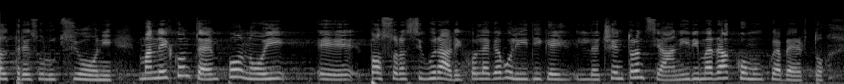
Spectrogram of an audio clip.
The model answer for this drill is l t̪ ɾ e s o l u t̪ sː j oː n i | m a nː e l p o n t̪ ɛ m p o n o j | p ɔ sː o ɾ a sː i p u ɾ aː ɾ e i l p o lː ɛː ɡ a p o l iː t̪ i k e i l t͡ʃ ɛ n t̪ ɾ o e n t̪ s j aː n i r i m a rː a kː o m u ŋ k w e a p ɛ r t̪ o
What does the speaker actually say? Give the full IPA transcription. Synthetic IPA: l t̪ ɾ e s o l u t̪ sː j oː n i | m a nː e l k o n t̪ ɛ m p o n o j | p ɔ sː o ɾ a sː i k u ɾ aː ɾ e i l k o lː ɛː ɡ a p o l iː t̪ i k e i l t͡ʃ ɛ n t̪ ɾ o a n t̪ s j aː n i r i m a rː a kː o m u ŋ k w e a p ɛ r t̪ o

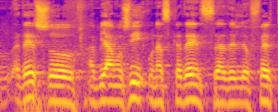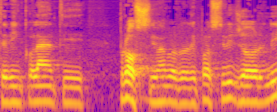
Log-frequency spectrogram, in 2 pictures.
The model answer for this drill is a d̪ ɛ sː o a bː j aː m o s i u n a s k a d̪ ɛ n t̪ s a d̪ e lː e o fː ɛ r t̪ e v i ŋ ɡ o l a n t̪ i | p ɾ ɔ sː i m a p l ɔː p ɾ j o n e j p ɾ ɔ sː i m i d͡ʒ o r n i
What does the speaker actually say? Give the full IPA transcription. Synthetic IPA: a d̪ ɛ sː o a bː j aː m o s i u n a s k a d̪ ɛ n t̪ s a d̪ e lː e o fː ɛ r t̪ e v i ŋ k o l a n t̪ i | p ɾ ɔ sː i m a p ɾ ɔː p ɾ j o n e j p ɾ ɔ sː i m i d͡ʒ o r n i

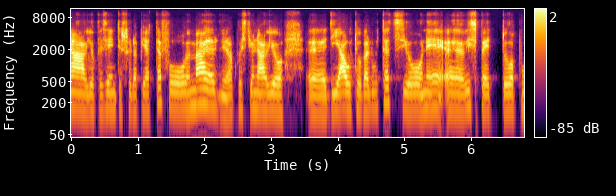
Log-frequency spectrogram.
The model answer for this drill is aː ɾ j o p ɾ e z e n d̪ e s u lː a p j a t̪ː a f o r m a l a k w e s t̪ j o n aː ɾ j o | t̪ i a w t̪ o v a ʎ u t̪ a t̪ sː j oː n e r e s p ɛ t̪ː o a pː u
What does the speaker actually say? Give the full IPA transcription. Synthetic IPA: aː ɾ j o p ɾ e z ɛ n t̪ e s u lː a p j a t̪ː a f o r m a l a k w e s t̪ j o n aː ɾ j o | d̪ i a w t̪ o v a l u t̪ a t̪ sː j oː n e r i s p ɛ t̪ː o a pː u

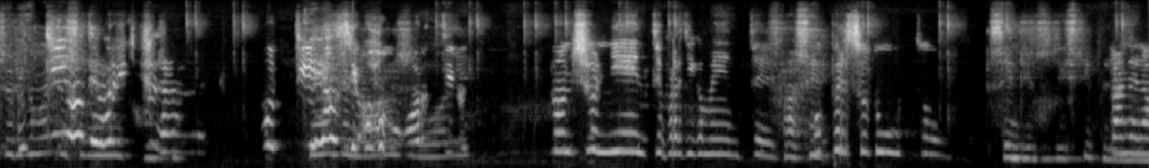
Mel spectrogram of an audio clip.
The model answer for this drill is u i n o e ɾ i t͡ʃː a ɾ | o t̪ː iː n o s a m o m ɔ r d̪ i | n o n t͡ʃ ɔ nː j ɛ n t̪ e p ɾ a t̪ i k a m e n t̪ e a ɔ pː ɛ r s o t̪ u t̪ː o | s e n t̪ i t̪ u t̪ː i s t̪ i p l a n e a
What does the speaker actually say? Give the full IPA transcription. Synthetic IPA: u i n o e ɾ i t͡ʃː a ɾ | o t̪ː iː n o s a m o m ɔ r t̪ i | n o n t͡ʃ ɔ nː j ɛ n t̪ e p ɾ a t̪ i k a m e n t̪ e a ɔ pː ɛ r s o t̪ u t̪ː o | s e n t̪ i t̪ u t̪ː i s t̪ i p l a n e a

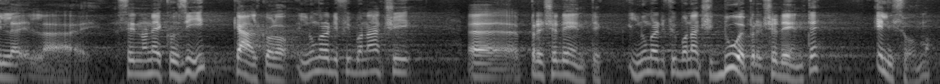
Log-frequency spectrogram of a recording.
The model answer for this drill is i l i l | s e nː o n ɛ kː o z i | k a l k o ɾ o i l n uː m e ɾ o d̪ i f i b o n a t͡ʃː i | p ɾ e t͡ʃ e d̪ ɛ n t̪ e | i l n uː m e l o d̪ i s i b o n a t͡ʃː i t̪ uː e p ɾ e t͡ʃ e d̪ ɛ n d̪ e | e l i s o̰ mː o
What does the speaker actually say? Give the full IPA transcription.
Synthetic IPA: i l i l | s e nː o n ɛ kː o z i | k a l k o l o i l n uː m e ɾ o d̪ i f i b o n a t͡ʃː i | p ɾ e t͡ʃ e d̪ ɛ n t̪ e | i l n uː m e ɾ o d̪ i f i b o n a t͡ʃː i d̪ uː e p ɾ e t͡ʃ e d̪ ɛ n t̪ e | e l i s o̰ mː o

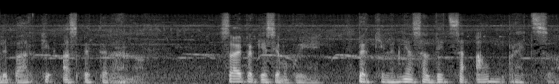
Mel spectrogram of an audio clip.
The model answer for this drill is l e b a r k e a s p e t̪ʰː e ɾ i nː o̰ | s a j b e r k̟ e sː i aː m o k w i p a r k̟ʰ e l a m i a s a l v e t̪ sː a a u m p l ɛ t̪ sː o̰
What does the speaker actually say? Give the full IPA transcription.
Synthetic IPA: l e b a r k e a s p e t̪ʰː e ɾ a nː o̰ | s a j p e r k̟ e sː j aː m o k w i p e r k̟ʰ e l a m iː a s a l v e t̪ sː a a u m p ɾ ɛ t̪ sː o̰

